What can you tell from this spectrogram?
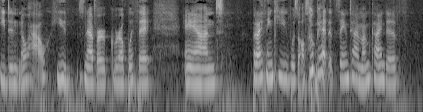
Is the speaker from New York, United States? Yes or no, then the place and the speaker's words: no; Oak Forest, Illinois, United States; I'm from Oak Forest, Illinois.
